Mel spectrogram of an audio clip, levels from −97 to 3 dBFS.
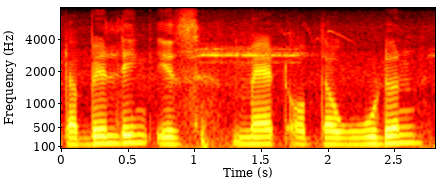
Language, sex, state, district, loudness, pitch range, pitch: English, male, Arunachal Pradesh, Longding, -16 LUFS, 140-155 Hz, 145 Hz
